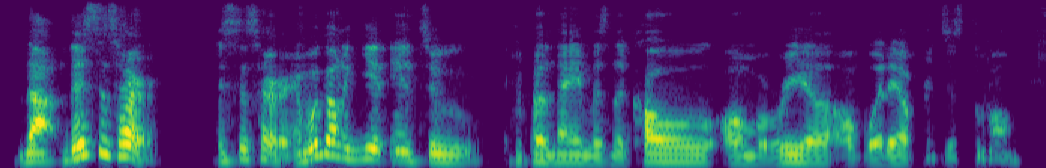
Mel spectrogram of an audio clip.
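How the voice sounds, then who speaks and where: With an American accent, a man talks at a fairly quick pace in a plain, everyday voice of medium pitch. His intonation is lively, with big swings in loudness. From Mississippi, US South. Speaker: online talk show host. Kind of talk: livestream commentary. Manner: casual.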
